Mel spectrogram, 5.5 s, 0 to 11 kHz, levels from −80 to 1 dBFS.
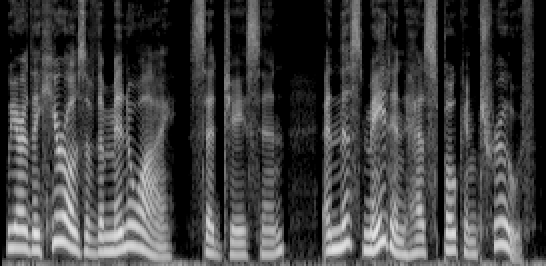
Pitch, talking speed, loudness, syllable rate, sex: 200 Hz, 165 wpm, -16 LUFS, 4.3 syllables/s, female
